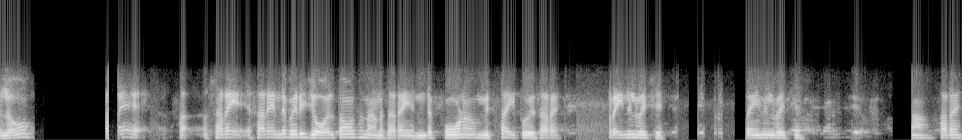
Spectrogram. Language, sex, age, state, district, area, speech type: Malayalam, male, 30-45, Kerala, Alappuzha, rural, conversation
